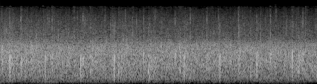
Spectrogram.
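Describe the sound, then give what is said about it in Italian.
Audience applause for a singer at a live concert, dense continuous clapping that stays loud and even throughout, with no voices standing out. “Un applauso anche per lei, per tutta la sua voce.”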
